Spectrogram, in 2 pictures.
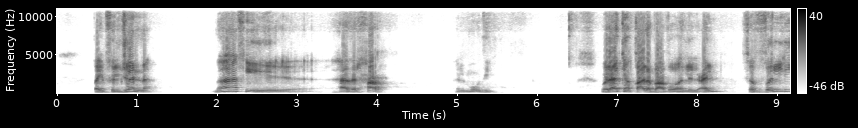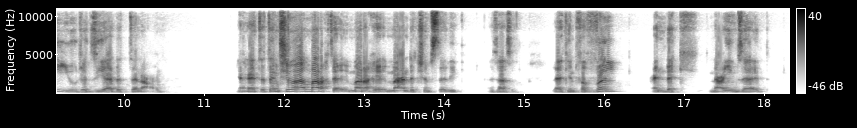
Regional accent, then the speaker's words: Syria; عندنا في سوريا هكذا شنيعة جدا

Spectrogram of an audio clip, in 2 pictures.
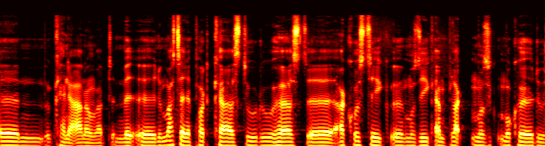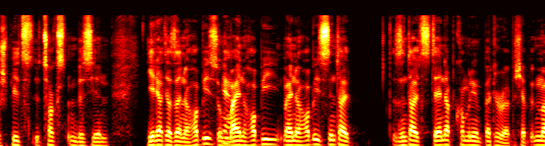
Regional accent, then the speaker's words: Düsseldorf, North Rhine-Westphalia, Germany; born there; Ja, also ich komme aus Düsseldorf, bin in Düsseldorf geboren.

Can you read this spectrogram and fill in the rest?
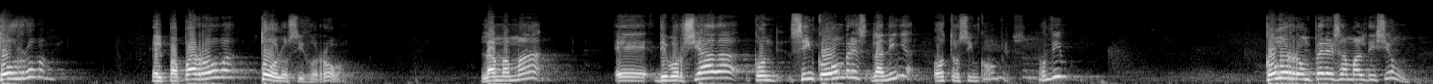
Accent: El Salvador; Yo fui bautizado cuando tenía 12 años en el lago de Ilopango, en mi país.

